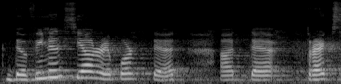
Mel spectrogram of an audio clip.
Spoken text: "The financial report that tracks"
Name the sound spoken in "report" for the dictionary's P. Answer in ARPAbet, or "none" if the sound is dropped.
P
